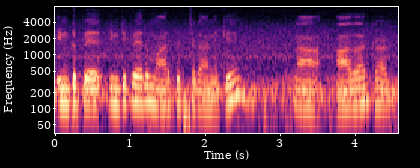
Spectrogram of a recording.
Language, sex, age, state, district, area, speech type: Telugu, male, 18-30, Andhra Pradesh, N T Rama Rao, urban, spontaneous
